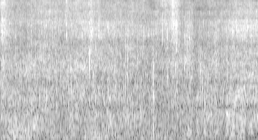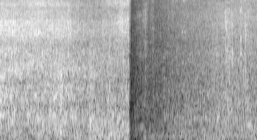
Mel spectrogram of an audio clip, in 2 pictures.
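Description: Wind and sea waves around a small drifting boat, with wind buffeting the microphone. Nearly four seconds in the sound cuts off abruptly, then comes back quieter and slowly builds.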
